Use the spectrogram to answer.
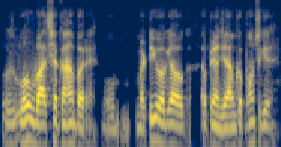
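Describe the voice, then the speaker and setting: A man teaches a religious class, explaining verse line by line and pressing his point with rhetorical questions. His voice sits at an ordinary male pitch. The recording is dry and slightly muffled. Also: fairly even intonation, a little mellow, no echo. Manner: rhetorical questions, rising and falling emphasis. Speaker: Islamic teacher.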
